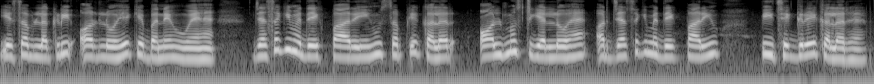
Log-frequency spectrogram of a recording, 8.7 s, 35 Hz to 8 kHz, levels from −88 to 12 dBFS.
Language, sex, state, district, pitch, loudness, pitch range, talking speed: Hindi, female, Bihar, Katihar, 210 Hz, -13 LUFS, 200-235 Hz, 220 wpm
